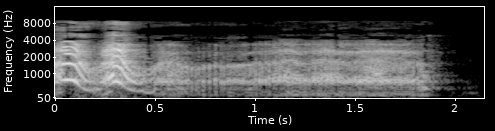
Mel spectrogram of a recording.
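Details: Talkative pet dog giving a drawn-out vocal utterance: a few quick wavering, bending yowls at the start that smooth into a steady, hoarse, breathy tone lasting nearly two seconds before stopping abruptly.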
